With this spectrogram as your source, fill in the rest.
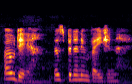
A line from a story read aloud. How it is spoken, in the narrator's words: he sighed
